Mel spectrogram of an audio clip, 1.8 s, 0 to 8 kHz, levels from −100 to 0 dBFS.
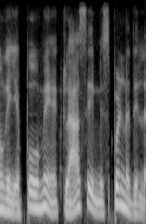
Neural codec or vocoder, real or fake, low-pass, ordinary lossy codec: codec, 16 kHz, 4 kbps, X-Codec, HuBERT features, trained on balanced general audio; fake; 7.2 kHz; Opus, 24 kbps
